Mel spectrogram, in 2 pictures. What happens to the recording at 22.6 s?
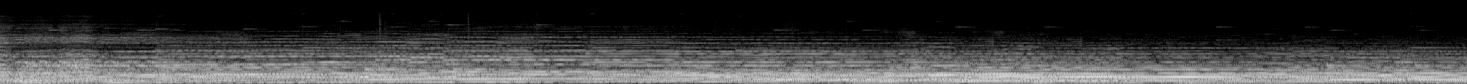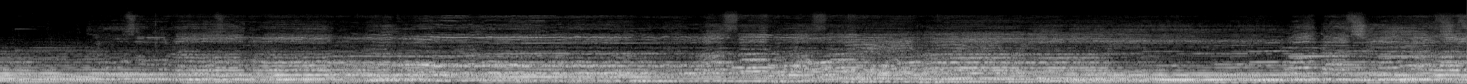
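At 22.6 s, as throughout the clip, a doubled audio track is heard: a dry, full-band copy trails about a second behind, roughly 5 dB quieter, likely from a second, slower capture path.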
